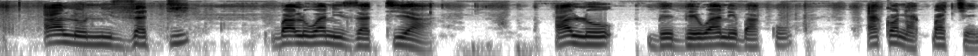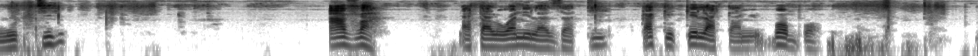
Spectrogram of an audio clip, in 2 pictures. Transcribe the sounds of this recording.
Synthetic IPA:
a˦lo˨nĩ˨za˨ti˦ | ɡ͡ba˦lo˨wa˦nĩ˨za˨t̪i˦a˨ | a˦lo˨ | be˨be˨wa˦ne˨ba˨kʊ˦ | a˦kɔ˦nã˨k͡pa˦t͡ʃɛ˨nĩ˨˦t̪i˦ | a˦va˨ | lʔa̰˨ta˨lʊ˨wa˦nĩ˨la˨za˨t̪i˦ | ka˦ke˨ke˦la˨ta˨nḭ̃˨bɔ˦bɔ˨

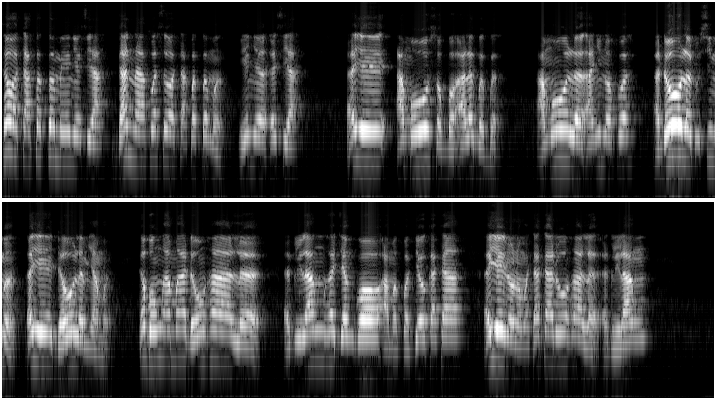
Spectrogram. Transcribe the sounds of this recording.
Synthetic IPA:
sə˦wɔ˦t̪a˨k͡pə˦k͡pə˦mə̃˨je˦ɲɛ̃˦si˨a˨ɡa˦nã˨ɸə˦sə˦wɔ˨t̪a˨k͡pə˦k͡pə˦mə̰̃˨ | je˦ɲə̃˦ʔə˦si˨a˨ | ə˦je˦a˨mə˨wo˦sɔ˨ɡ͡bɔ˨ʔa˨lə˦ɡ͡bə˨ɡ͡bə̰˨ | a̰˨mə˨wo˦lə˨a˨ɲĩ˦nɔ̃˨ɸə˦ | ə̰˨ɖə˦wo˦lə˨ɖu˨si˦mə̰̃˨ə˦je˦ɖə˨wo˦lə˨mĩ˨a˨mə̰̃˨ | kə˦bo˨ŋũ˦a˨mə˦a˨ɖə˨wo˦ɦã˦lə˨ | ə̰˨ɡli˨la˦ŋũ˦ɦə˦d͡ʒə˦ŋ̩˦ɡɔ˦a̰˨mə̃˨k͡pɔ˨t̪i˦a˦wo˦ka˦t̪ã˦ | ə˦je˦nɔ̃˨nɔ̃˨mə̃˨t̪a˦t̪ã˦ɖə˦wo˦ɦã˦lə̰˨ə̰˨ɡli˨la˦ŋũ˦

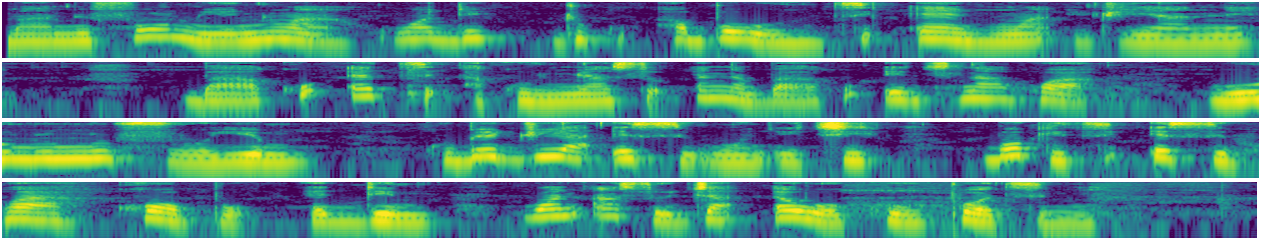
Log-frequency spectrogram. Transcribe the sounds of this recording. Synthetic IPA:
mãː˨mɪ̃˨fʊ˦ɔ˦mĩ˨e˨nʊ̃˦a˨wɔ̃˦dɪ˦du˦kʰu˨a˨bɔ˦wɔ̃˨n̩˨tʰi˦ɛ˦nʊ̃˦a˨d͡ʑᶣi˨ã˨nːɪ̃˦ | baː˨kʰʊ˦ɛ˦tʰɪ˨a˨kʰʊ̃˨ɲɲᶣ˦a˨sʊ̰˨ɛ˦nã˨baː˨kʰʊ˦æ˦d͡ʑi˦nã˦hɔ˦a˨ | wɔ̃˦nũ˦nũ˦fʊ˨ɔ˨je˦mũ˦ | kʰo˨be˦dᶣi˦a˨ʔe˦si˨wɔ̃˨ne˨t͡ɕʰi˦ | bɔ˦kʰi˨tʰi˨e˦si˨hɔ˦a˨kʰɔː˦˨pʰʊ˨ | ɛ˨dɪ˦m | wɔ̃˦na˦sʊ˨d͡ʑa˦ɛ˦wɔ˨kʰʊ˨ɔ˨pʰɔ˦˨tʰɪ˨mũ˦

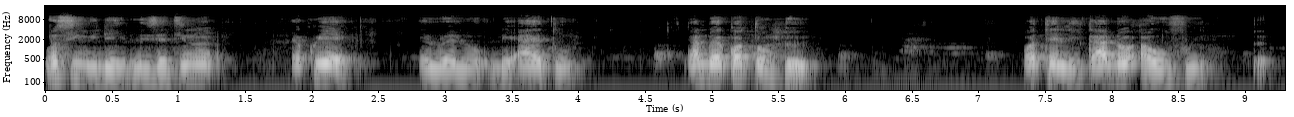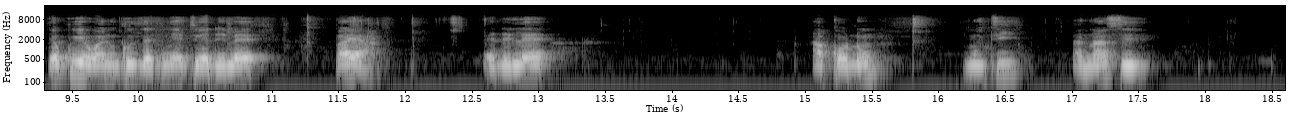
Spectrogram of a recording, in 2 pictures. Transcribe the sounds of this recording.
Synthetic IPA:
wo˦si˦˨wi˨ɖɪ˨lɪ˨zɛ˨t̪i˦nʊ̃˦ | ɛ˦kʊ˦ɛ˨ | ɛ˨lʊ˨ɛ˨lʊ˨ɖɪ˨ʔa˨jɛ˦t̪ʊ˦ | ɡa˨˦dʊ˦ɛ˦kɔ˦t̪ɔ˨ | ɔ˦t̪ɪ˦˨lɪ˨ka˨˦dʊ˦ʔa˨wo˨fu˨e˨ | ɛ˦kʊ˦jɛ˦˨wa˦nɪ̃˦ko˦zɛ˨t̪i˦ñ˦ɛ˦t̪ʊ˦ɛ˨ɖɪ˨lɛ˦ | pa˦ja˨ | ɛ˨ɖɪ˨lɛ˦ | a˨kɔ˨ɖʊ˦ | mũ˨t̪i˦ | a˨nã˦sɪ˦

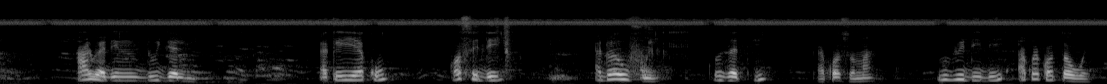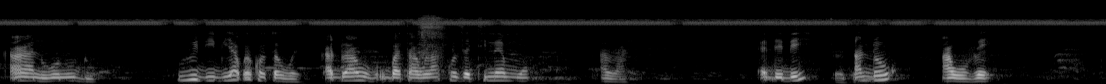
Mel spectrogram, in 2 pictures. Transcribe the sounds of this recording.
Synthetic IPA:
a˦lʊ˦ɛ˨dɪ˨nʊ̃˨dʊ˦d͡ʒɛ˦li˨ | a˨ke˦jɛ˦kʊ˦ | kɔ˦fɪ˨dɪ˦ | a˨dʊ˦a˦wʊ˦fu˨e˨ | ko˦za˨t̪ʰi˦ | ka˨kɔ˦sʊ˨mã˦ | wu˦vi˦dɪ˨bɪ˦a̰˦kʷɛ˦kɔ˦t̪ɔ˨wɛ˨ | ka̰˨˦ɣa˦nʊ̃˨wo˦nʊ̃˦do˨ | u˦vi˦di˨bi˦a˦kʷɛ̰˦kɔ˨t̪ɔ˨wɛ˨ | ka˨dʊ˦a˦wʊ˨ʊ̰˨˦ɡ͡ba˨ta˨wʊ˨la˦ko˦za˨tʰi˦nɛ˦mʊ˦ɔ˦ | a˨va˨ | ɛ̰˨dɪ˨bɪ˦ | a˨dʊ˦ | a˨wʊ˨vɛ˨

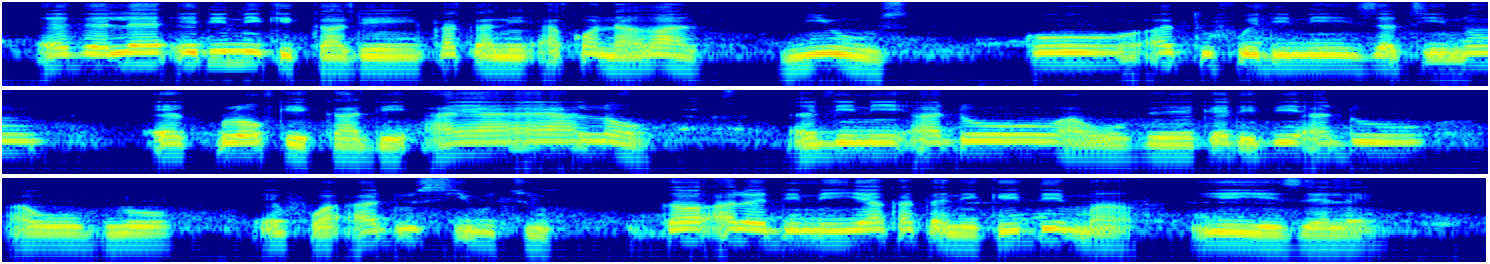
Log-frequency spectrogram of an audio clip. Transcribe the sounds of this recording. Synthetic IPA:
ɛ˨vɛ˨lɛ˦ʔe˦ɖi˦nĩ˦ke˨ka˨ɖe˨ka˦t̪a˨nĩ˨ʔa̰˦kɔ˦nã̰˨ɣa˦ | ni˦u˨s | ko˦a̰˦t̪u˨fo˦e˨ɖi˨nĩ˨za˨t̪ḭ˦nõ˦ | ɛ˨k͡plɔ˦ke˨ka˨ɖe˨ʔa̰˨ja˦a˦lɔ˦˨ | ḛ˨ɖi˨nĩ˨ʔa˨ɖo˦a̰˨wo˨vɛ˨kɛ˦ɖḛ˨be˦a˨ɖo˦ | a̰˨wo˨blɔ˨ | ɛ̰˨fu˨a˨ʔa˨ɖo˦sḭ˦wu˨t̪u˨ | ka˦a̰˦lɔ˦ɛ˨ɖe˨nĩ˨ja˦ka˦t̪a˨nĩ˨ke˦de˦mã̰˨je˦je˨zɛ˨lɛ̰˨

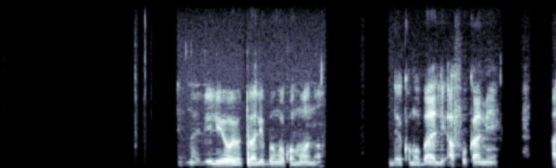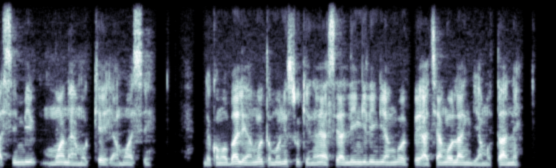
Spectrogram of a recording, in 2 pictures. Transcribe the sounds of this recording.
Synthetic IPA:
e˨na˨e˨li˦li˦o˦jo˨to˨a˨li˦bo˦ŋɡo˦ko˨mɔ˦na˨ | nde˨ko˨mo˨ba˦li˨ʔa̰˨fu˦ka˦mi˦ | a̰˨si˦mbi˦mwa˦na˨ja˨mo˨kɛ˦ja˨mwa˦si˦ | nde˨ko˨mo˨ba˦li˨ja˨ŋɡo˦to˨mɔ˦ni˦su˦ki˨na˨e˦a˨si˦a˨li˦ŋɡi˦li˦ŋɡi˦ja˨ŋɡo˦pe˦a˨ti˦˨ŋɡo˦la˦ŋɡi˨ja˨mo˨ta˦nɛ˦

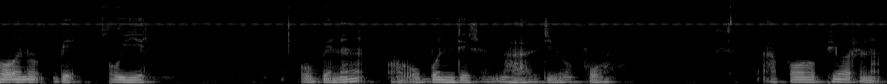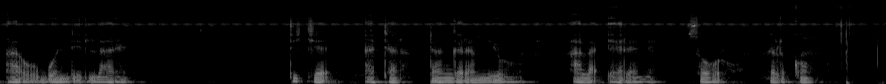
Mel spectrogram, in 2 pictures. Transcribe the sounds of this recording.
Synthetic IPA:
pɔː˦nʊ̃˦bɛ˨u˦ji˨ɾ | u˨bɛ̰˨nã˦ɔ˨ʔu˨bo˦ndi˦ɾmaː˨ldi˦jo˦pʰʊ˦ɔ˦ | a˨pɔː˦pi˦ɔ˦ɾnɔ̰̃˨a˨o̰˨bo˦ndḭ˨ɾla˦ɾɛ˨ | ti˦t͡ʃʰɛ̰˦a˨tʰa˨ɾtã˦ŋɡa˨ɾa̰˨mi˨jo˦a˨la̰˨ɛ˨ɾɛ˨nɪ˨sɔ˦ɾu˨nɛ˨lkɔ̃˨ŋ

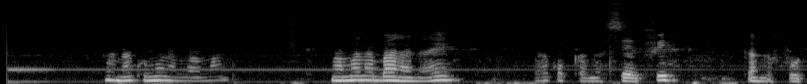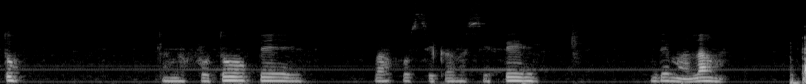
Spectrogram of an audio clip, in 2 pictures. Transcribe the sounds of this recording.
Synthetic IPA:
a˦˨na˨˦ko˨mɔ˦na˨ma˨ma˦ | ma˨ma˦na˦ba˦la˨na˨e˦ | ba˨˦ko˨ka˨ŋɡa˨sɛ˨lfi˦lka˨ŋɡa˨fo˨to˦ | ka˨ŋɡa˨fo˨to˦pe˦ | ba˨˦ko˨se˨ka˨ba˨se˨pe˦li˦ | nde˦ma˨la˦mu˨

